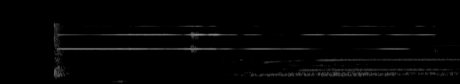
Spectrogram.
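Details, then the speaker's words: Solar inverter switched on from a connected battery, with solar input off and AC input not connected. Steady high beeps at switch-on, then the tones settle as it configures itself before the AC output comes up; normal start-up. "So, it's setting itself up. That's why you can hear the beeps."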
